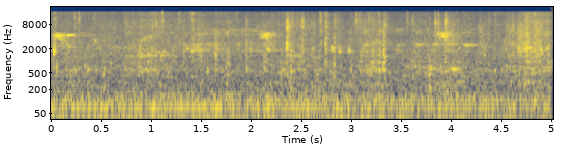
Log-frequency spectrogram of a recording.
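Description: Faint outdoor ambience with a few soft, scattered bird chirps.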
